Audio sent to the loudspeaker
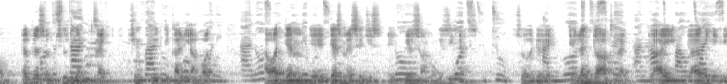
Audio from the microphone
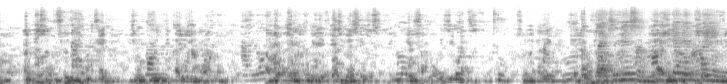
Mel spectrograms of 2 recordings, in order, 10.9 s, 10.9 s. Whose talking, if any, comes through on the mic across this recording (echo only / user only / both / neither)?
both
